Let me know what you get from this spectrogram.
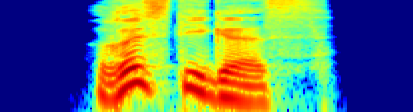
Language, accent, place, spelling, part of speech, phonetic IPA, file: German, Germany, Berlin, rüstiges, adjective, [ˈʁʏstɪɡəs], De-rüstiges.ogg
- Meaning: strong/mixed nominative/accusative neuter singular of rüstig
